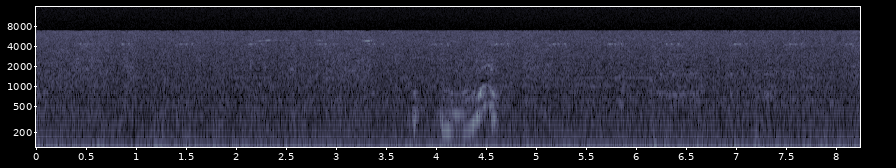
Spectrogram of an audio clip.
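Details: A Siberian Husky puppy about four months old, named Piper, calls out at the sight of her older dog friend Bandit from across the street. One brief, quavering, up-and-down whine sounds midway through a quiet, hissy outdoor background.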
